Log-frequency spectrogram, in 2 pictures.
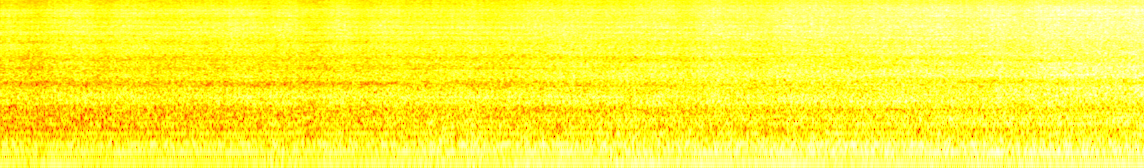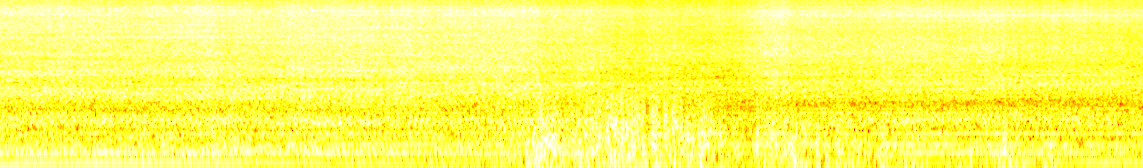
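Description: Sonalika tractor's diesel engine running steadily under load as it drives a Shaktiman rotavator puddling a flooded paddy field, a continuous low engine hum. About three-quarters of the way through, a few seconds of rougher, uneven noise rise over the engine.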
